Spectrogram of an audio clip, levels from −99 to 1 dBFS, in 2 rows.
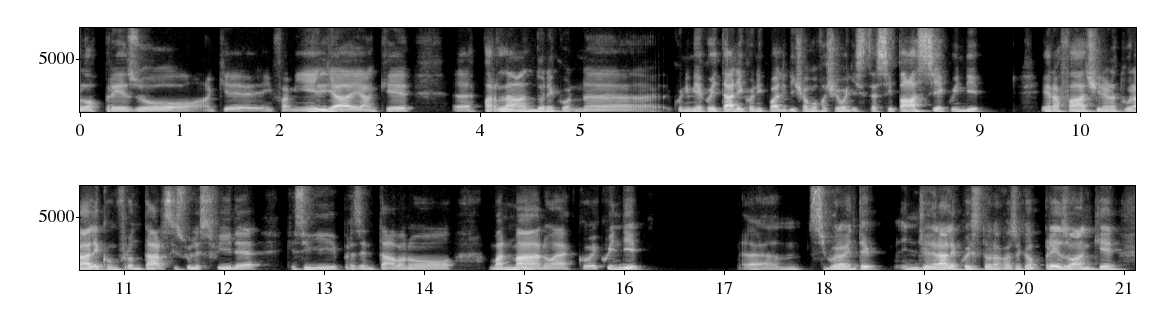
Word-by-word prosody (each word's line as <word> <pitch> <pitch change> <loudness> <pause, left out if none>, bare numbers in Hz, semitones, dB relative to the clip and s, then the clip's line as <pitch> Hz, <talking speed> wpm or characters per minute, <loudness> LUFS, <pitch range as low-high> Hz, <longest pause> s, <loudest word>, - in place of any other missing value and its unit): l'ho 105 0 +2
appreso 100 -7 -2
anche 95 -4 -6
in 100 - -12
famiglia 105 +2 +3
e 105 - +1
anche, 105 0 -2 0.4
uhm, 95 +5 -6
parlandone 120 +1 +3
con 115 -2 -6 0.9
con 115 - -8
i - - -2
miei 115 0 +1
coetanei, 130 +4 +5
con 120 -2 -2
i 115 - -2
quali 115 0 +2
diciamo 120 0 -2
facevo 115 +1 -2
gli 115 - -5
stessi 120 +5 -2
passi 120 0 +4
e 110 - -1
quindi 120 -1 -1 0.6
era 120 -1 +1
facile 120 +1 +2
e 115 - +2
naturale 125 +1 +4
confrontarsi 115 -1 -1
sulle 120 -2 -4
sfide 115 -1 -3 0.2
che 120 - -15
si 115 -2 -2
presentavano 110 -2 -4 0.3
man 115 0 0
mano, 110 -5 +5
ecco, 105 +1 -4
e 105 - -4
quindi, 130 -2 +1 1.1
uhm, 115 +2 -7
sicuramente 130 -1 -1
in 135 -2 -5
generale 125 -1 +5
questo 125 -1 -2
è - - +2
una 115 - -1
cosa 115 +1 -4
che 130 - -8
ho - - +2
appreso 135 -1 +3
anche, 125 +1 0
115 Hz, 145 wpm, -22 LUFS, 110-125 Hz, 1.1 s, coetanei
